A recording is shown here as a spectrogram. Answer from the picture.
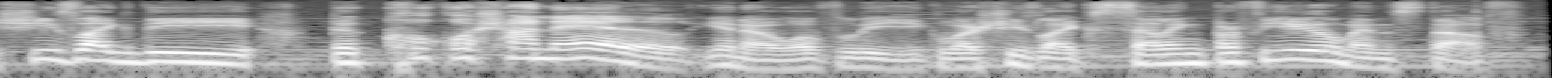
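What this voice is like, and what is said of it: Good put-on French accent. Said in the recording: “That's a good French accent.”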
